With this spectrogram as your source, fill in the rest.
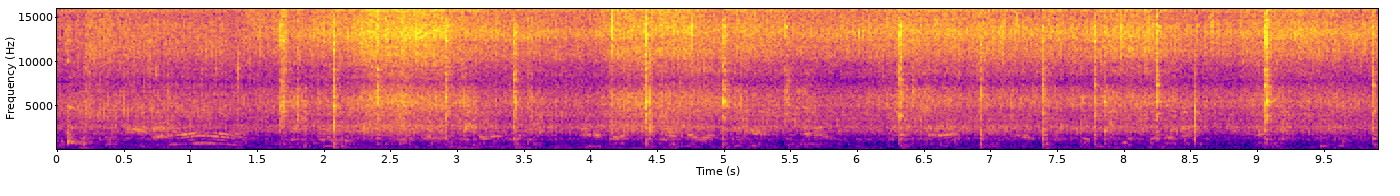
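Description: Carrots stir-frying in a pan for meghi make a steady crackling sizzle, with repeated sharp clinks of a spatula scraping the pan at irregular intervals.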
